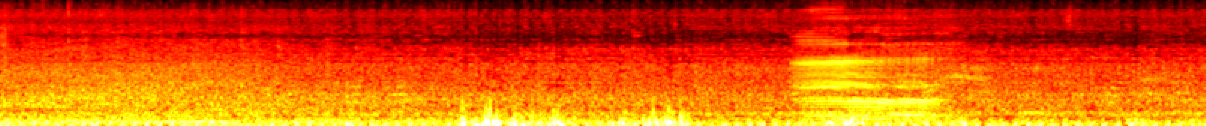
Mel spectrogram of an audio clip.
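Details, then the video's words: Calves searching for their mothers call out: one short, rich bawl over a steady low rumble. "calfs searching her mothers with sounds"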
